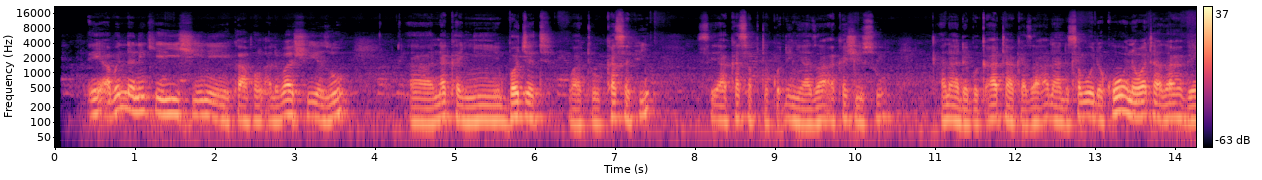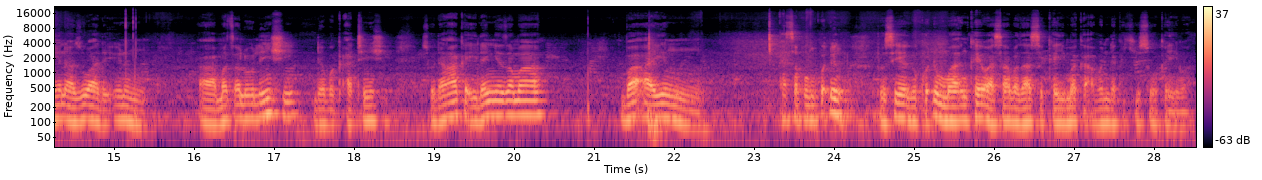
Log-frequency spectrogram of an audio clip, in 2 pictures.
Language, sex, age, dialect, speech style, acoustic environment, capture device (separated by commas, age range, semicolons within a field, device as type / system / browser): Hausa, male, 45-54, Nigeria - Kano, happy, appliances, mobile / Linux / Chrome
